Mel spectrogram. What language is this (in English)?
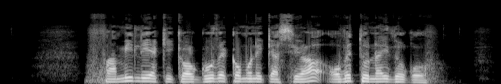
Basque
